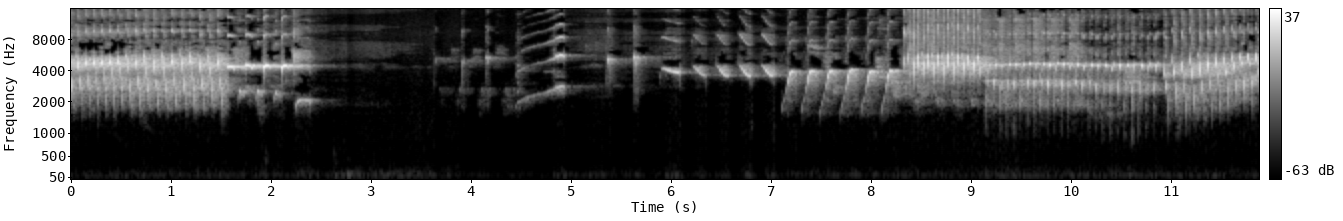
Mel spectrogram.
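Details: Canary tutor song with long 'ngeroll' rolls for prompting other canaries. A rapid trill stops, then sparse high chips build into a row of quickening falling notes before dense buzzy rolls return.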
